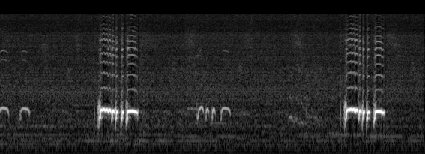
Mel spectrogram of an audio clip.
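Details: Local zebra dove in loud song, used to provoke other doves into singing: a burst of rapid stuttering coos ending in a held note, given twice, with softer, lower answering coo phrases from a quieter dove in between.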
